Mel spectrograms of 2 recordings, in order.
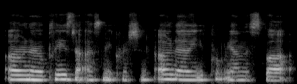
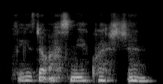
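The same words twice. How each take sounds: First: Mock panicky plea. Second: Soft, nervous inner plea; hope nobody calls on you; quiet plea. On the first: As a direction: blurt it out in a rush. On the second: Retold or imitated. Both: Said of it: "inner voice in the meeting".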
